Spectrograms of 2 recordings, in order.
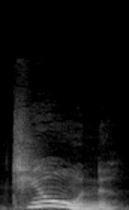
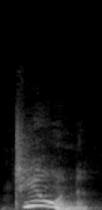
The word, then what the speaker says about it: tune: जैसे कि cube, CUBE, cube, और ट्यून, TUNE, ट्यून। इन शब्दों में यू बीच में है और क्योंकि ई एंड में है तो इसके स्वर का उच्चार होगा यू।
